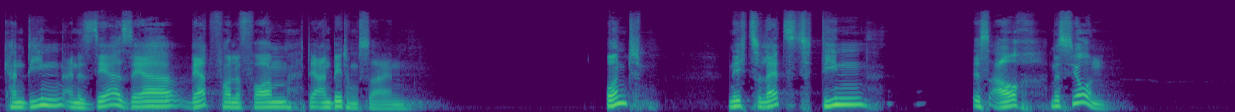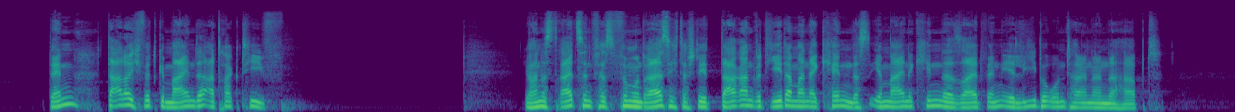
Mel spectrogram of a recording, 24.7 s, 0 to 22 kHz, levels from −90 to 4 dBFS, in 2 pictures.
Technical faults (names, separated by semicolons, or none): corrupt frame decoded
